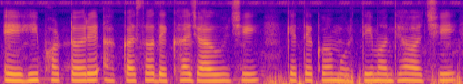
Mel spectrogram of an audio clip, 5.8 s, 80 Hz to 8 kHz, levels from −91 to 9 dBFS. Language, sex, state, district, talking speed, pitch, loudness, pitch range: Odia, female, Odisha, Nuapada, 105 wpm, 225 Hz, -17 LUFS, 220-230 Hz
